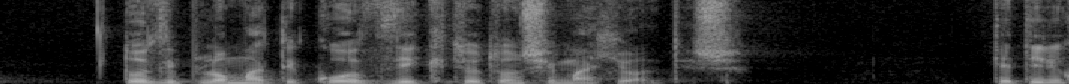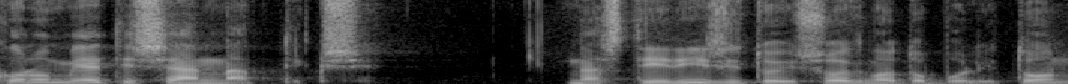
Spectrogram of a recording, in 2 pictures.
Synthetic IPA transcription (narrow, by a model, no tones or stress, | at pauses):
t̪o̞ðiplo̞mɐt̪iko̞ðikt̪iot̪o̞nsimɐço̞̰nt̪i̥s | ce̞t̪iniko̞no̞miɐt̪iseɐnɐ̰p̚t̪i̥ksi̥ | nɐst̪iɾizit̪o̞iso̞ðimɐt̪o̞mbo̞lit̪o̞n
